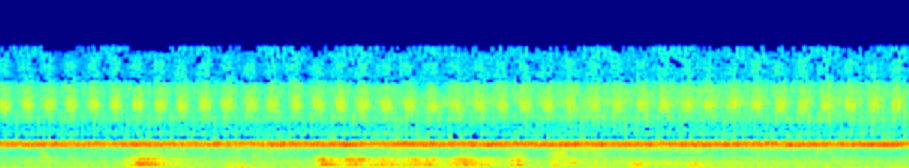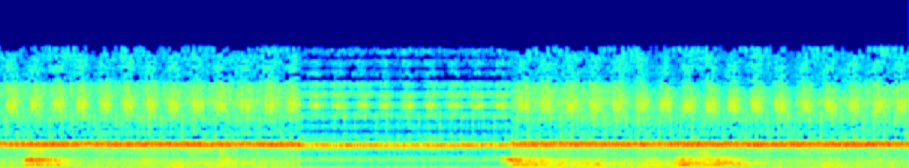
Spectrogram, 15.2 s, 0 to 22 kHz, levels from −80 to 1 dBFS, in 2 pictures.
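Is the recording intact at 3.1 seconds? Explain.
Yes, the audio is intact at 3.1 seconds, with no audible fault at that moment.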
